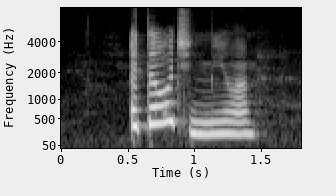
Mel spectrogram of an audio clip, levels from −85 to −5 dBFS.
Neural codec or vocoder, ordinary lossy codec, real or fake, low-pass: none; none; real; none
